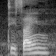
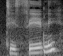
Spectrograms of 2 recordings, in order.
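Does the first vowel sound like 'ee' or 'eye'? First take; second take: eye; ee. First: The first vowel is an eye sound. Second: The first vowel is a plain ee sound.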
